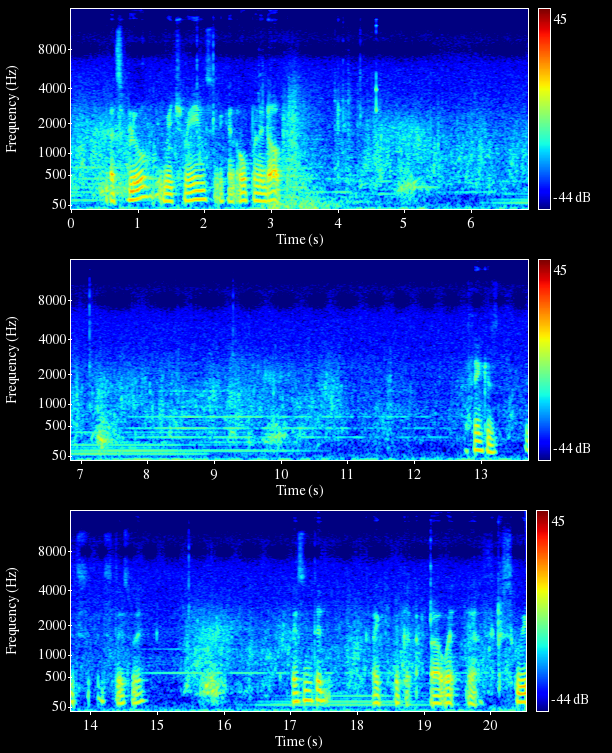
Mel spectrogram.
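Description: Leaves rustle as something pushes through dense undergrowth.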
